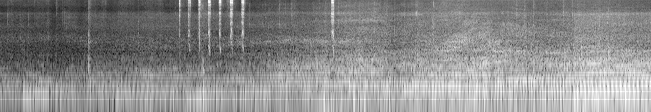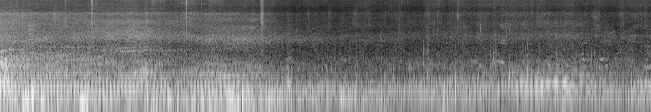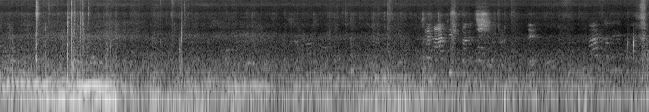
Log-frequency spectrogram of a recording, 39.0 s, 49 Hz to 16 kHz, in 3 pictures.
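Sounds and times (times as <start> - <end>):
vehicle passing by: 0.0 - 19.4, 21.7 - 31.8.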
